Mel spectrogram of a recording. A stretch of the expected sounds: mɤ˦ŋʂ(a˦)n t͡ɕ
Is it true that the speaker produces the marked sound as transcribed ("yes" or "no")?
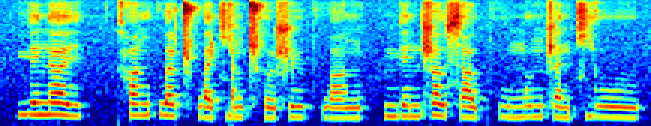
no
